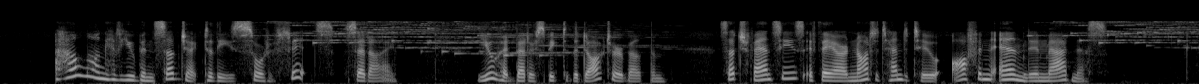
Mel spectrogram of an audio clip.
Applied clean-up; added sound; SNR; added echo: none; Chime; 13 dB; none.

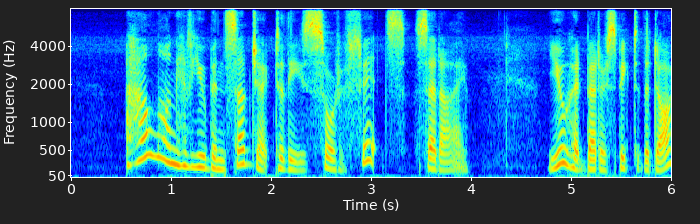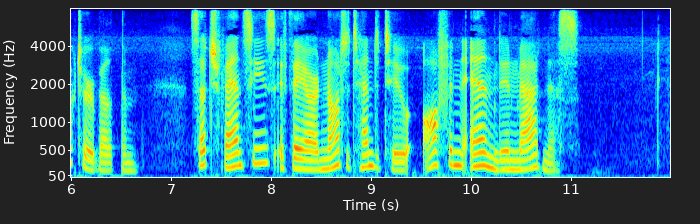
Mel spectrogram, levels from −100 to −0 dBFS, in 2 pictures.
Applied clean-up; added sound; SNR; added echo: none; none; none; none.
